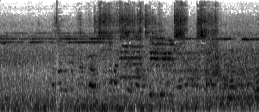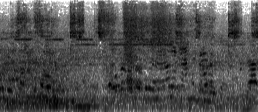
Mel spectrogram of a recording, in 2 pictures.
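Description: Busy street ambience: people talking in the background over a low traffic rumble, with a brief high steady tone about two to three seconds in. Short metallic scrapes of a perforated ladle stirring chickpeas in an iron wok come through now and then.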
